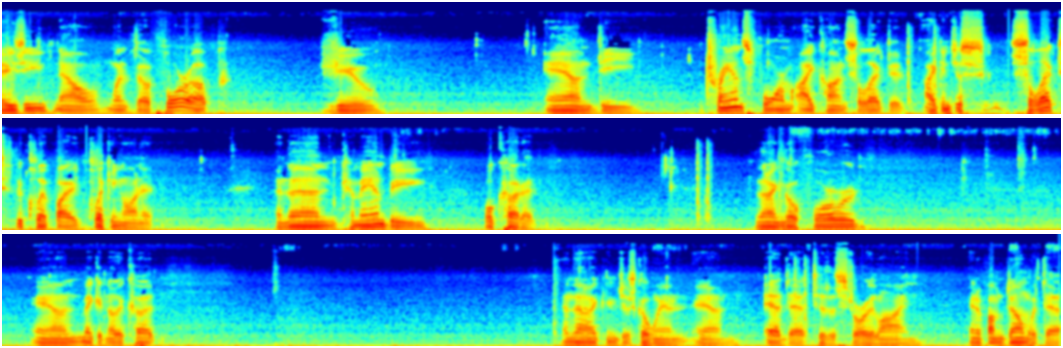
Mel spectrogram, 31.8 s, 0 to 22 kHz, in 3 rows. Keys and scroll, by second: 14.5 super+b, 23.9 super+b, 27.5 alt+super+Down.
